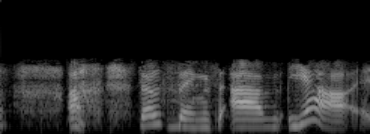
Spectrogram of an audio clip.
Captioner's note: chuckles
